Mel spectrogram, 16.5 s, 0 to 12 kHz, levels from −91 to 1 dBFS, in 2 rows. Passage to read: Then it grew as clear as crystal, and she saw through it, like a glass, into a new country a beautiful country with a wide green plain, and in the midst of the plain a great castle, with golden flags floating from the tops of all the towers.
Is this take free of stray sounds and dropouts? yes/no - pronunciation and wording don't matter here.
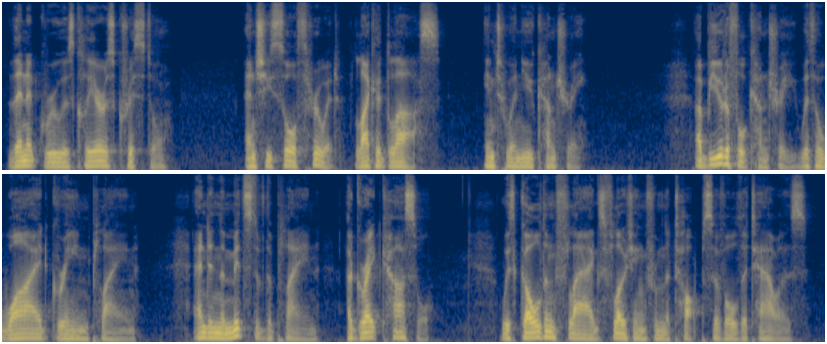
yes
